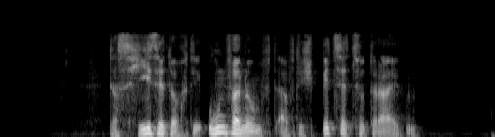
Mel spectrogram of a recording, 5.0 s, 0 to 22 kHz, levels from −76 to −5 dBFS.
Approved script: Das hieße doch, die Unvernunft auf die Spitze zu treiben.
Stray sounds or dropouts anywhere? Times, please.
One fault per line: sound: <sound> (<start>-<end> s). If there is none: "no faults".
no faults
